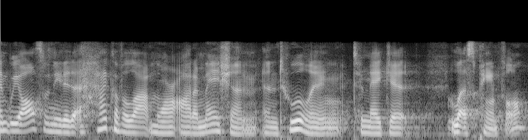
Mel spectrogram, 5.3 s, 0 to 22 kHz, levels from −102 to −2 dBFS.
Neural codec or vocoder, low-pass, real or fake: codec, 16 kHz, 4 kbps, X-Codec, HuBERT features, trained on balanced general audio; 7.2 kHz; fake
